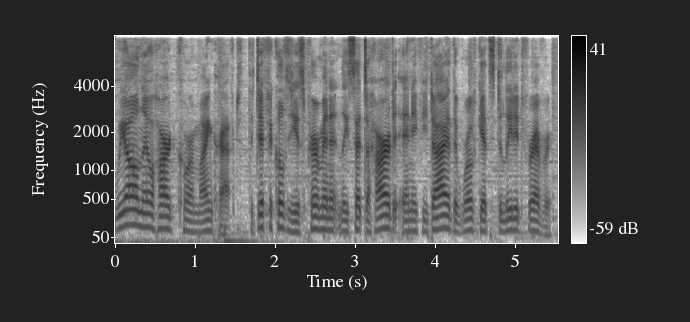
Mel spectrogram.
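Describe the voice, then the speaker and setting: Over background music, a man talks at a very fast pace with hardly any pauses and ordinary pitch variation. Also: medium pitch for a man. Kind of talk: gameplay commentary narration. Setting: home recording, air conditioner audible.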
